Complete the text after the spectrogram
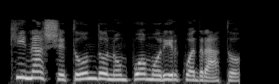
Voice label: italian sayings about life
